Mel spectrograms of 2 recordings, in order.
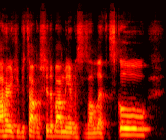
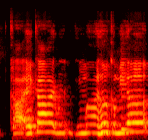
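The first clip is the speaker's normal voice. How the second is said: pitched-up, casual, relaxed way of talking; 9 semitones higher than usual. Describing a manager named Walt from work, imitating Walt's way of talking. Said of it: "He used to talk like this".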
